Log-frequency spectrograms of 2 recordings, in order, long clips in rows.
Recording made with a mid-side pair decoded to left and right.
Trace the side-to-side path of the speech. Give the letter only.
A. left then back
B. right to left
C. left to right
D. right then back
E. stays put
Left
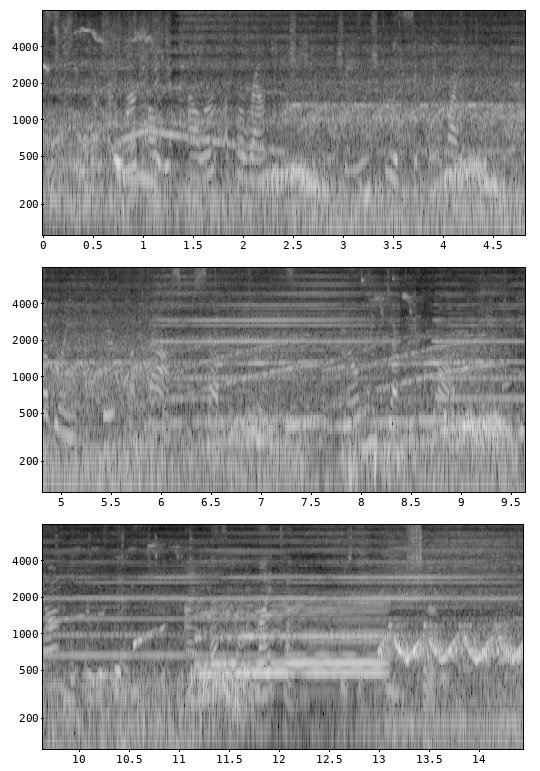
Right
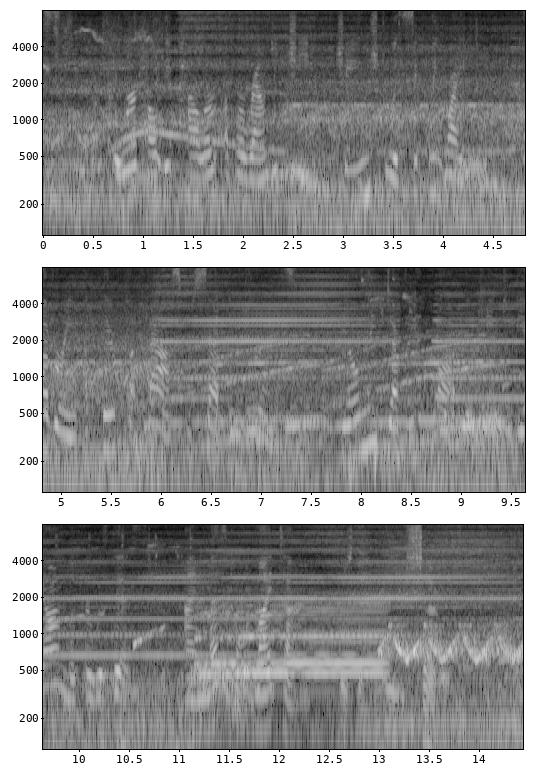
E.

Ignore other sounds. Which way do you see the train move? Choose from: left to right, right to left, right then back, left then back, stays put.
stays put.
